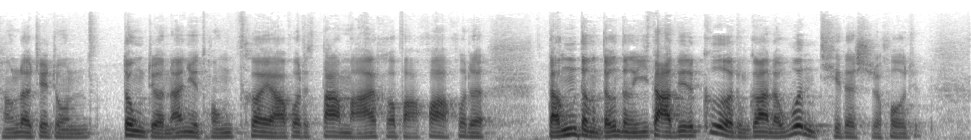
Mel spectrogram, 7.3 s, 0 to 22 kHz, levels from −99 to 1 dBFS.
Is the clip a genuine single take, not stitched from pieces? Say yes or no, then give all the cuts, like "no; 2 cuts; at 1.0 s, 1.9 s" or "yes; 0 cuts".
yes; 0 cuts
